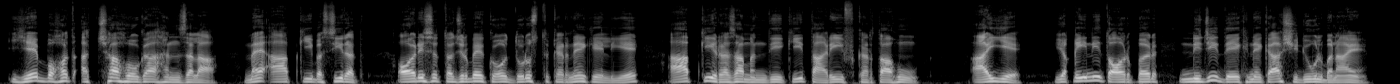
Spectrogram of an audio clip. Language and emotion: Urdu, neutral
